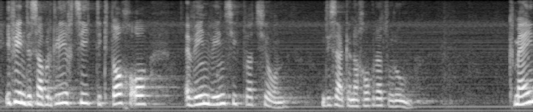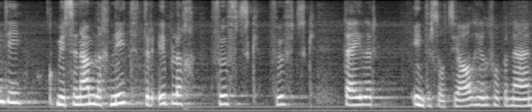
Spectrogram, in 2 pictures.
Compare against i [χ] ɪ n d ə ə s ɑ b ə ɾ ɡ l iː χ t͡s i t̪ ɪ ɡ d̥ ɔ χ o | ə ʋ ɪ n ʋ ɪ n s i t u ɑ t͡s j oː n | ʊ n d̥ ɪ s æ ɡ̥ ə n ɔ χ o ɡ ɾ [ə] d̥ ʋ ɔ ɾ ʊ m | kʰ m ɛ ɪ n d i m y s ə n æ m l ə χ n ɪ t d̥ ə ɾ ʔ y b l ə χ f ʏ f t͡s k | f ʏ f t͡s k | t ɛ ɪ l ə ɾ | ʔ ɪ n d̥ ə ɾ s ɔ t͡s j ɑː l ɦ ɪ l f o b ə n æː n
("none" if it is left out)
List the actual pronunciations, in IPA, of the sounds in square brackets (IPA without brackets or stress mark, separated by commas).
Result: f, ɑ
